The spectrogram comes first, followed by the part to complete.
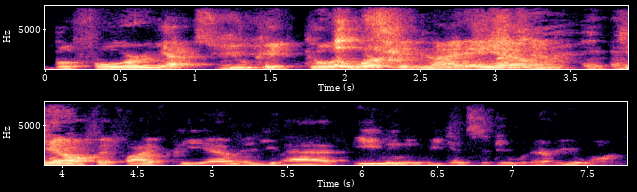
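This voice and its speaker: A man's voice: lowish voice, steady tone, normal speed, echoey room, far from the mic, a crowd in the background, low-quality recording. A man hosting a podcast, lecturing in an emphatic, preachy way during a casual discussion. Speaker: podcast host.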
